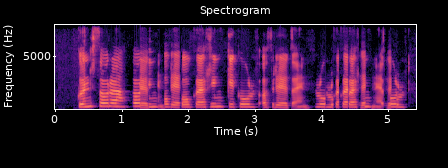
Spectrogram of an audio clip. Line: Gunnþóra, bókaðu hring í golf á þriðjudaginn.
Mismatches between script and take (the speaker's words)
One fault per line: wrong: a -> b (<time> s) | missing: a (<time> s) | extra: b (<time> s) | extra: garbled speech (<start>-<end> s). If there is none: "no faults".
extra: garbled speech (1.2-1.9 s)
extra: garbled speech (3.9-5.3 s)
